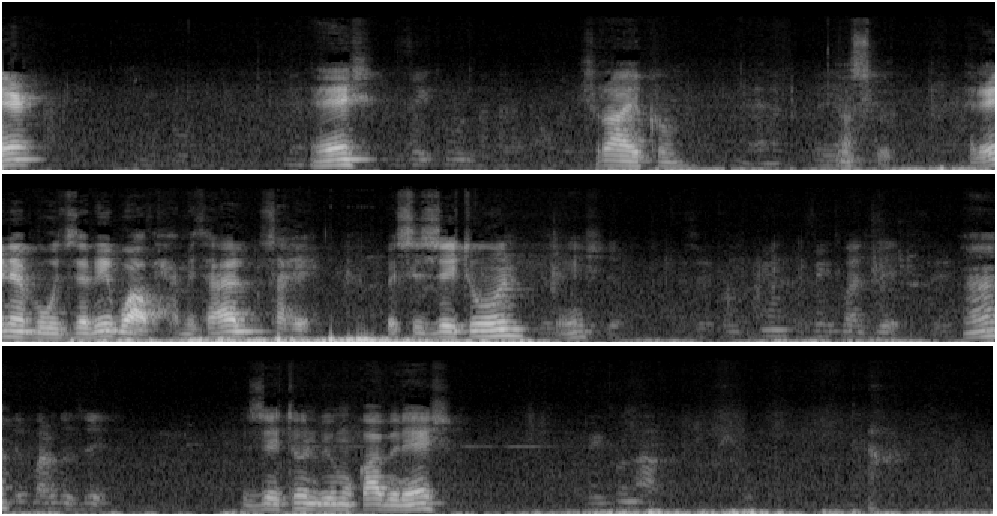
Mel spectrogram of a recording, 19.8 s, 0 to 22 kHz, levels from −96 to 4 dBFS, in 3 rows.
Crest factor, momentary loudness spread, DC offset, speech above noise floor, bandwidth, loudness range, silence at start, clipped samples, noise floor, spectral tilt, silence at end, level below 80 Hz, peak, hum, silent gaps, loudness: 24 dB; 25 LU; under 0.1%; 35 dB; 13.5 kHz; 17 LU; 0 s; under 0.1%; -62 dBFS; -6 dB/octave; 0.05 s; -36 dBFS; -6 dBFS; none; none; -29 LUFS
